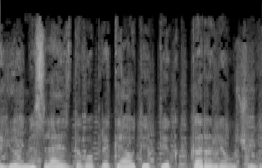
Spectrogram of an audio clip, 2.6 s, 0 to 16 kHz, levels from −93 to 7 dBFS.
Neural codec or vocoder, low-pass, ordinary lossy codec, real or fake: vocoder, 44.1 kHz, 128 mel bands every 256 samples, BigVGAN v2; 14.4 kHz; MP3, 64 kbps; fake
